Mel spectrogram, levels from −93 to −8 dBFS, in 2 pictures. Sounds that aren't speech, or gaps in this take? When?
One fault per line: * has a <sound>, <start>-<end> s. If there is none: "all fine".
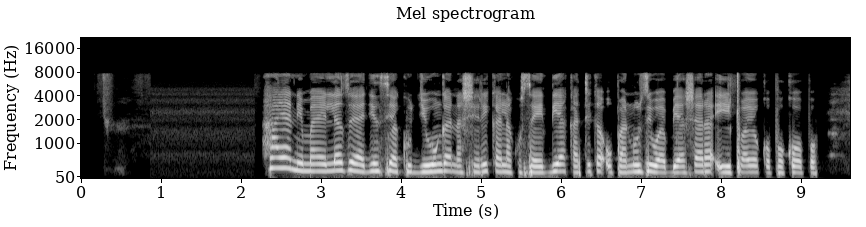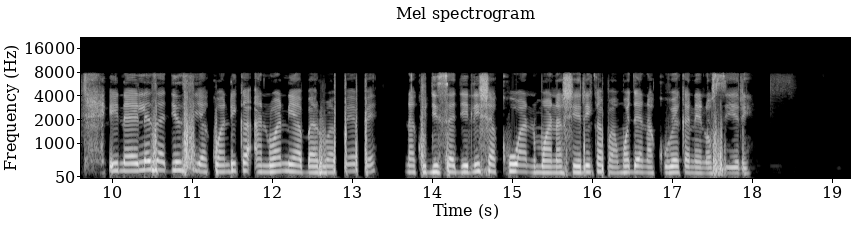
all fine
